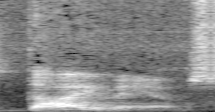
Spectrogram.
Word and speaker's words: divans: It's divans. There's 2 syllables, and the first one is stressed.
